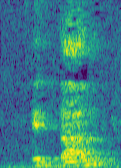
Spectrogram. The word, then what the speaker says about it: Etán: Etán es E-T-H-A-N. Acento en la A. En Hemán y en Etán el acento va en la última A o en la A.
